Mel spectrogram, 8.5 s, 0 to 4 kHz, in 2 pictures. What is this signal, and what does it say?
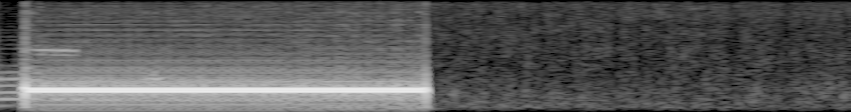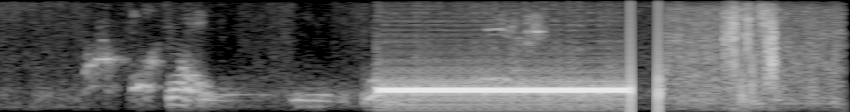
Ringback tone (North America), 440 + 480 Hz, with speech.
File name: out- - - - - .36160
